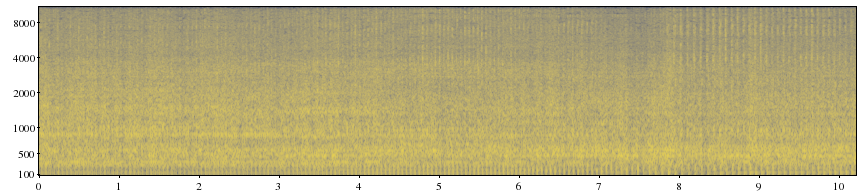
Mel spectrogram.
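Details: Cub Cadet 122 tractor with a mounted 42-inch snow blower, driven by a non-original TSC belt: heavy, rapid metallic hammering over the engine the whole time the blower turns; owner blames the blower bearing, a little smoky.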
